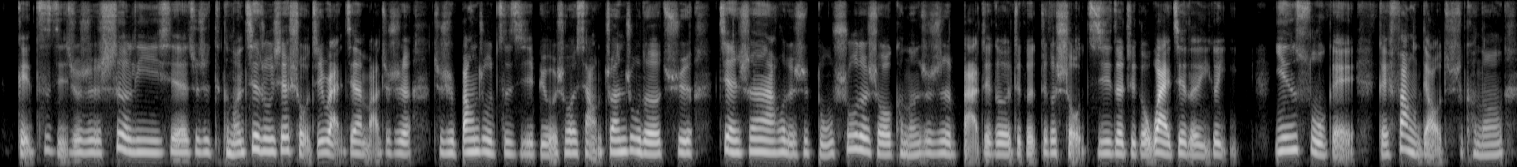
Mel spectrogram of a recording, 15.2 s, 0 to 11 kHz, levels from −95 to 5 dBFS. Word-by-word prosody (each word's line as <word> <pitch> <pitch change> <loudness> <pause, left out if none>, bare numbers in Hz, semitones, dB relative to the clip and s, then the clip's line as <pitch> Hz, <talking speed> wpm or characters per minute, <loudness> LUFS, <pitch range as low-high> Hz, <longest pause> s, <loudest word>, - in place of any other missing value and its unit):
给 - - 0
自 240 - -7
己 - - -6
就 205 0 -3
是 200 0 -2
设 235 +3 +1
立 205 0 0
一 - - -3
些， 205 +1 0
就 210 +1 -5
是 205 0 -3
可 200 0 -4
能 185 +2 +1
借 245 +3 +4
助 220 - +3
一 - - +3
些 230 +2 +3
手 195 -6 -2
机 195 - -1
软 200 +2 +3
件 195 -3 0
吧， - - -5
就 200 0 -9
是 190 -2 0 0.2
就 200 - -8
是 195 0 0
帮 210 +4 +4
助 210 -2 +1
自 185 +1 -5
己。 180 0 -5
比 175 -1 -8
如 - - -1
说 195 -1 +1
想 195 +2 -4
专 210 -1 +3
注 215 -1 +1
地 185 -1 +5
去 195 0 -1 0.2
健 215 -4 +4
身 215 +1 +1
啊， 200 -1 +3
或 205 0 0
者 175 - -2
是 180 +3 -6
读 180 -3 -6
书 255 +7 -2
的 235 -3 +4
时 195 - -3
候， 175 - +4
可 185 +2 -8
能 170 0 -4
就 195 +1 -4
是 190 -1 -2
把 175 0 0
这 - - -3
个 180 -1 +2
这 - - -5
个 - - -1
这 200 - -6
个 195 - 0
手 200 - -1
机 190 -1 -2
的 190 - +4
这 180 0 -3
个 180 - 0
外 205 -4 +9
界 185 +2 +1
的 165 - -1
一 - - -6
个 180 - -1
因 175 - -3 0.5
因 230 +3 +2
素 210 -8 0
给 - - -3 0.2
给 170 - -1
放 215 +1 +2
掉， - - 0
就 - - -13
是 200 - -14
可 190 - -10
能 170 +3 -5
195 Hz, 320 characters per minute, -25 LUFS, 180-210 Hz, 0.5 s, 外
